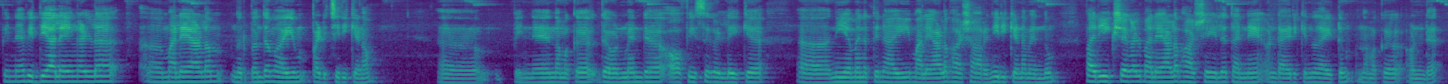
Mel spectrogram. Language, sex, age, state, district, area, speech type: Malayalam, female, 45-60, Kerala, Ernakulam, rural, spontaneous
